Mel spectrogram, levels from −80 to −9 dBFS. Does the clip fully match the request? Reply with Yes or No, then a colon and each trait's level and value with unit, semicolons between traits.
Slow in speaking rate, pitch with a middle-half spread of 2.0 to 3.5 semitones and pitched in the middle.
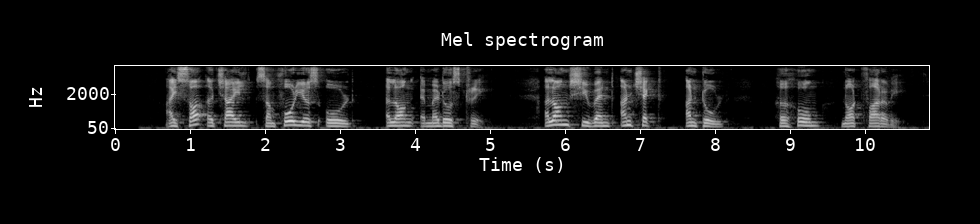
Yes: slow, 120 wpm; average, 2.7 semitones; medium, 155 Hz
